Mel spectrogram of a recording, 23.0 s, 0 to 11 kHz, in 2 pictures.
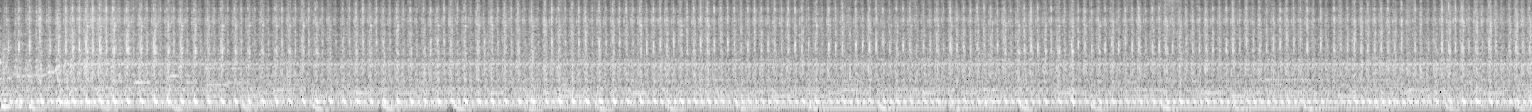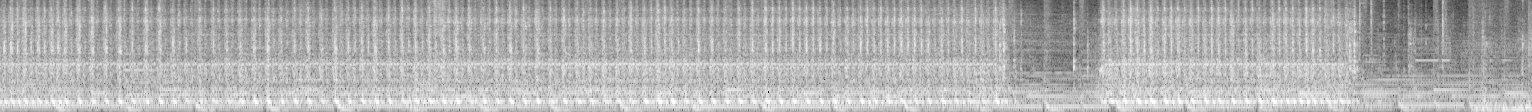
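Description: A sewing machine runs a zigzag stitch at width 5 and length 2.5 around the perimeter of a fabric holiday stocking. It makes a steady, continuous whirring hum that stops briefly near the end.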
